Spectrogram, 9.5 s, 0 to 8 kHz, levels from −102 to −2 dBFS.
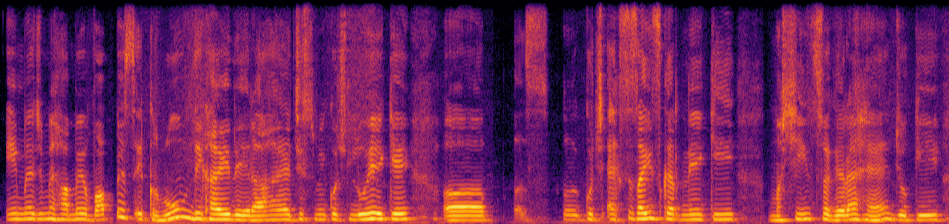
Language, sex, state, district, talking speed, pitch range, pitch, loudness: Hindi, male, Chhattisgarh, Bilaspur, 160 wpm, 165-190 Hz, 180 Hz, -17 LUFS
